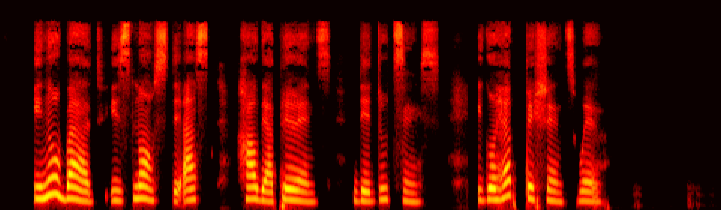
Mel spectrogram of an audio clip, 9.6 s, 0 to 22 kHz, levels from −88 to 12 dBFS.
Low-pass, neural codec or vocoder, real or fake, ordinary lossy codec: 14.4 kHz; autoencoder, 48 kHz, 32 numbers a frame, DAC-VAE, trained on Japanese speech; fake; MP3, 64 kbps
